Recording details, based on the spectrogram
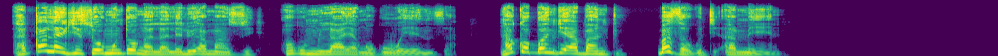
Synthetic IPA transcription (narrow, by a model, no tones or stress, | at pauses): ɣaǃaleɣiswɛumuntʼɔŋalalelwiamazwi | oɣum̩lajaŋoɣuwɛːnd͡zʱa̰ | ŋakɔβɔŋkʼɛaβantʼu | βazaɣutʰiʔamḛːni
